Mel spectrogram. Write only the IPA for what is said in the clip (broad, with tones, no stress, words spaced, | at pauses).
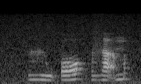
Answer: ɣɨ̤˨˩wʔɔ˨˦ | za̰˧˥m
